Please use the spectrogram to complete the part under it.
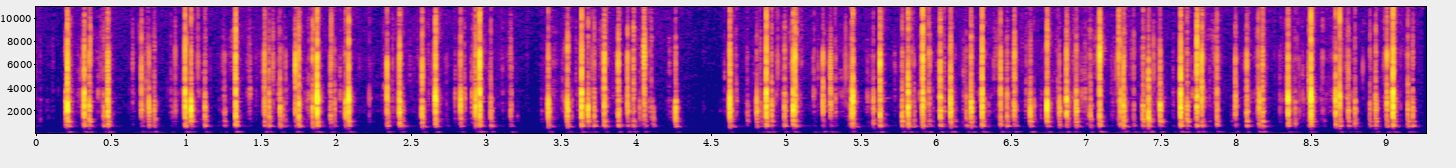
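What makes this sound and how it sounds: Fingertips of both hands type fast on a full-size beige split ergonomic keyboard with plastic keycaps, set on a solid desktop. The result is a rapid, dense stream of sharp, bright clicks with very short ring, a brief pause near the middle, and a faint low hum underneath.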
